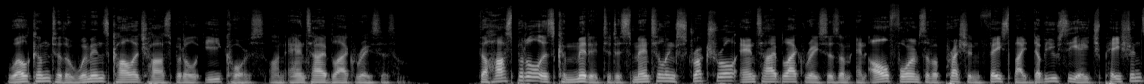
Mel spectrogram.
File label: eLearning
